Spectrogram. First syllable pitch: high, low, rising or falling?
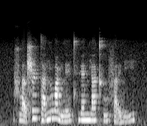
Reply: low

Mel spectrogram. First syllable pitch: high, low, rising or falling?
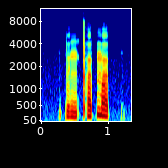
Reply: low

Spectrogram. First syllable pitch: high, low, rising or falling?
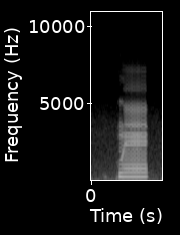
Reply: high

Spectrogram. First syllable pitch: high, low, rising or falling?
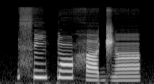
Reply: high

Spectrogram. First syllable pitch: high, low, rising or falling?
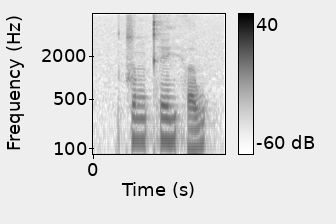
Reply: high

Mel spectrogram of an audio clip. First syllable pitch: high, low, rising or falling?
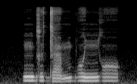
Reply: high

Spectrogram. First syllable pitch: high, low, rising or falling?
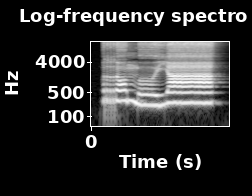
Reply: high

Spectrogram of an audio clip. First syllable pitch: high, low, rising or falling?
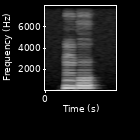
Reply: high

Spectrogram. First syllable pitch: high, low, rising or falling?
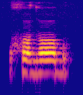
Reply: high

